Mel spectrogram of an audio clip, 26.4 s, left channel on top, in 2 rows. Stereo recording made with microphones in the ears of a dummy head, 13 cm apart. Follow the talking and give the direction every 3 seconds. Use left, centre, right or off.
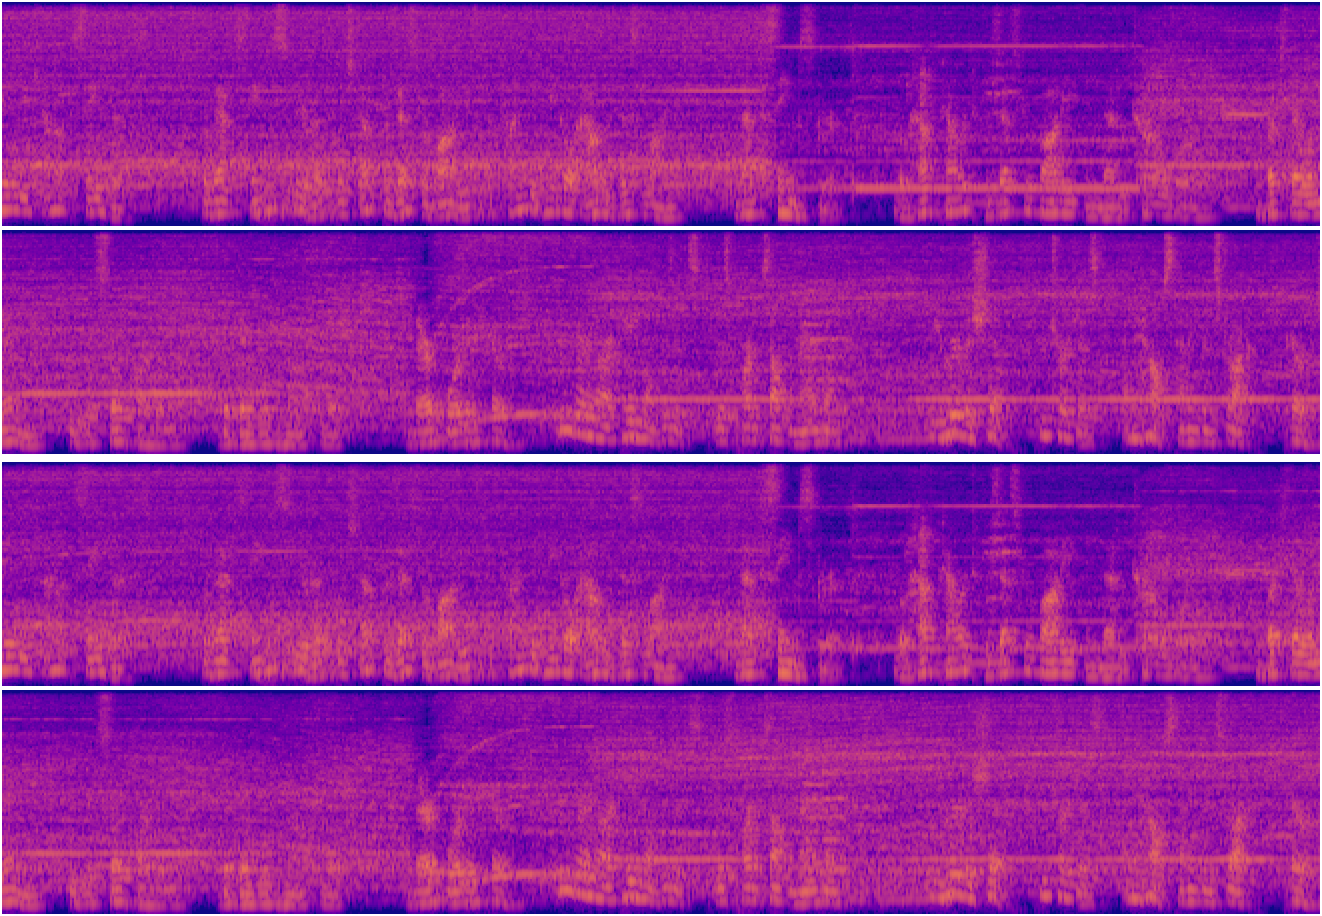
left, left, centre, centre, left, left, left, left, left.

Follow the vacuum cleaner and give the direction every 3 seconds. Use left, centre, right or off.
left, left, left, left, left, left, centre, right, right.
